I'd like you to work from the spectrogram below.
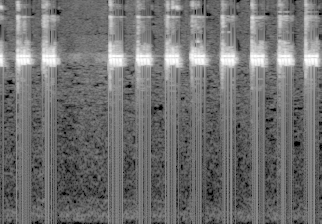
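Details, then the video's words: Cricket chirping, a recording meant to drive rats out of a house; sharp, high, ringing pulses come about three per second, with a short gap near the start. No other sounds are heard. "SUARA JANGKRIK Pengusir Tikus AMPUH UNTUK Mengusir TiKUS di Rumah"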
